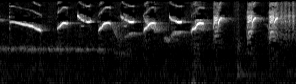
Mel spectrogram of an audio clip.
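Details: Sunbird singing, described as a lively 'gacor' singer: a run of high, thin, down-slurred whistled notes about three per second over a steady faint tone, ending in harsher buzzy bursts.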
